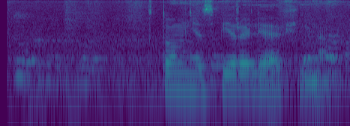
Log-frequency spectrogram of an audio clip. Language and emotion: Russian, neutral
